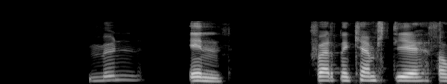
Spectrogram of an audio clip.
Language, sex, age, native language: Icelandic, male, 12, Icelandic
